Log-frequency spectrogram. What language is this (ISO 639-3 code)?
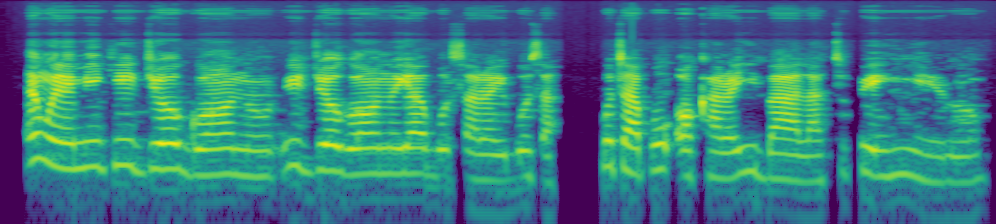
ibo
